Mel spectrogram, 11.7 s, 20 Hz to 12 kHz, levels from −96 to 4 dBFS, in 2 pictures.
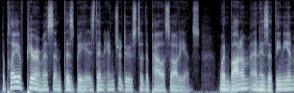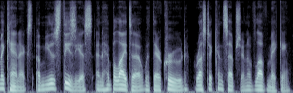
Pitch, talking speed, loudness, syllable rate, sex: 105 Hz, 160 wpm, -20 LUFS, 5.2 syllables/s, male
